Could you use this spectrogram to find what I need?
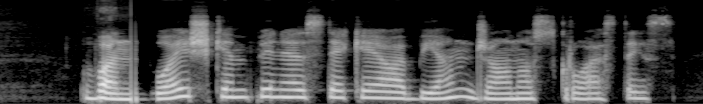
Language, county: Lithuanian, Kaunas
